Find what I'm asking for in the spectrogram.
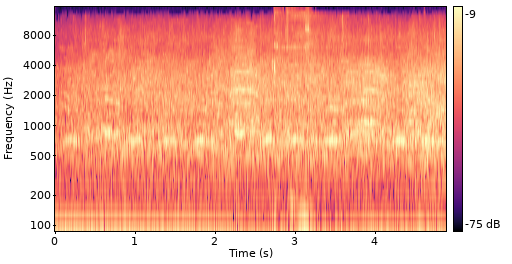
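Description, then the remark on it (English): A restless, impatient crowd waiting for an event murmurs steadily, many overlapping voices blending into a dense, unbroken babble over a low rumble, with a brief thump partway through. No music is played. “Lots of ambient noise there as the crowd is getting a little impatient, but seemingly still waiting very, very orderly for this momentous event to take place.”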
